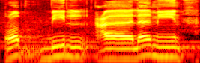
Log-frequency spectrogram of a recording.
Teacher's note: را زبر کی وجہ سے موٹا پڑھیں · بل یہ لام ساکن ہے، اس کے اوپر قلقلہ نہیں کرنا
